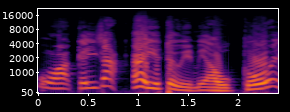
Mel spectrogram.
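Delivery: shouted, loud, high-pitched Essex geezer accent.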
